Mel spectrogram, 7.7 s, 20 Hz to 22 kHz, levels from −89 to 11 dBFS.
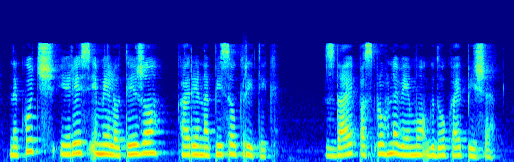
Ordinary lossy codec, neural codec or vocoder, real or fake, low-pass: AAC, 32 kbps; none; real; 7.2 kHz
